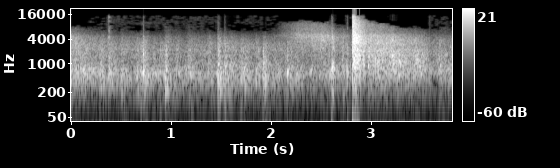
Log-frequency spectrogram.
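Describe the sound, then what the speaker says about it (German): Firecrackers banging on New Year's Eve, a dense outdoor barrage of pops and cracks with one especially loud, close blast near the end, heard alone without talk. "Hier ist ein Böller."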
